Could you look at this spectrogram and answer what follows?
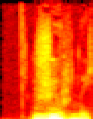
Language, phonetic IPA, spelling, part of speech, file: Russian, [ˈʐɨrnɨj], жирный, adjective, Ru-жирный.ogg
- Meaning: 1. fat 2. grease 3. greasy 4. fleshy 5. rich 6. bold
